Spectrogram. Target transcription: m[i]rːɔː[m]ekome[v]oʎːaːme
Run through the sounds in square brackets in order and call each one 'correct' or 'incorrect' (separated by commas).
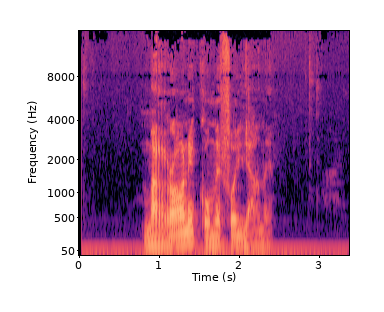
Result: incorrect, incorrect, incorrect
